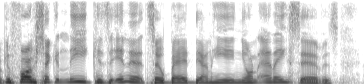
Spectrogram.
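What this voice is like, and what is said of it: Put-on Australian or English accent. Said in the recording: “that was my Australian accent. I don't know if it was English or Australian.”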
